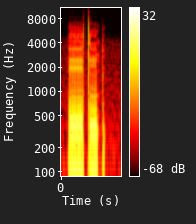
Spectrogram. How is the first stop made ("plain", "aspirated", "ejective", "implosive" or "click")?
plain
